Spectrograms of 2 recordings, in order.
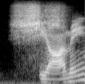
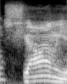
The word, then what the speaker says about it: Xiaomi: and then pronounce it pronounce the first word as if it were shower so what the mystery ends here according to the um shami shami that's right uh Shia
